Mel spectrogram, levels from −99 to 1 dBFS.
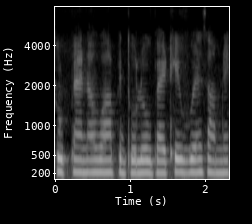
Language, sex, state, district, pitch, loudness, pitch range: Hindi, female, Bihar, Bhagalpur, 210 Hz, -39 LUFS, 205-215 Hz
